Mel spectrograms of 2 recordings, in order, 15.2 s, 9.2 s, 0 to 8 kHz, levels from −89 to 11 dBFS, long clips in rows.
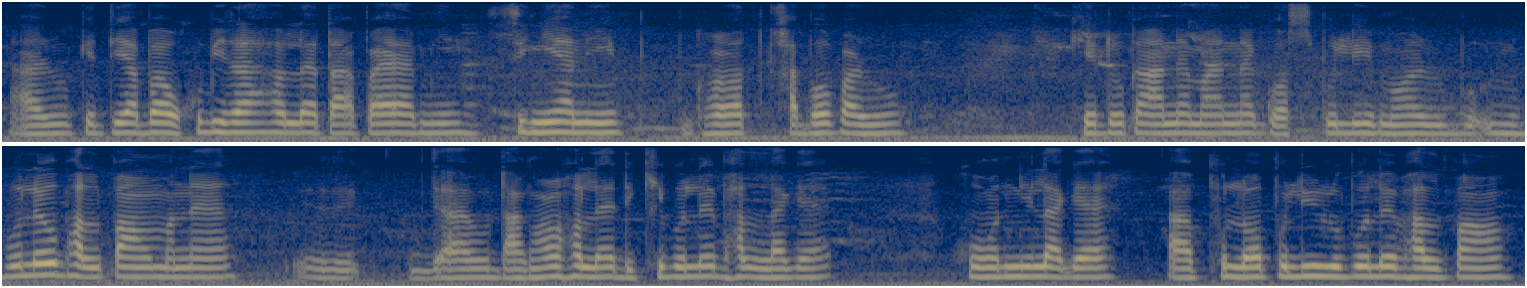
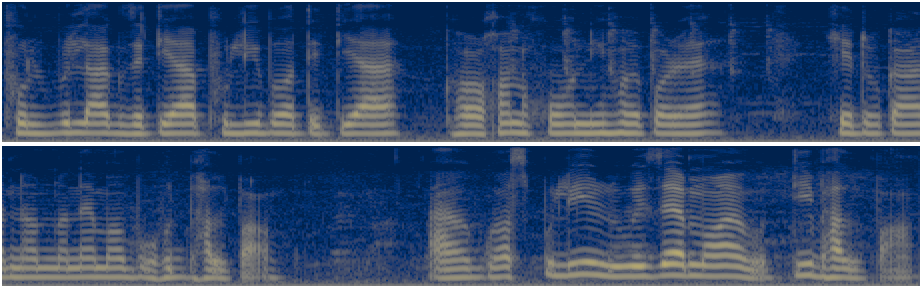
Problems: none marked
